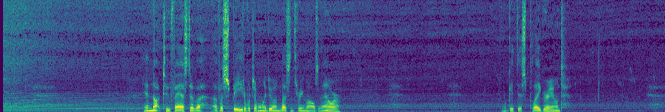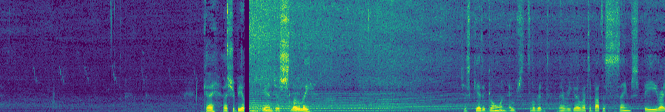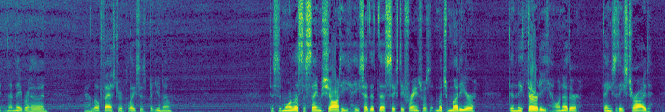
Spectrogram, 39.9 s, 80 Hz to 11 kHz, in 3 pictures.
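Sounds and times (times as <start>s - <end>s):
drone propellers humming: 0.0s - 17.4s, 18.3s - 39.9s.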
